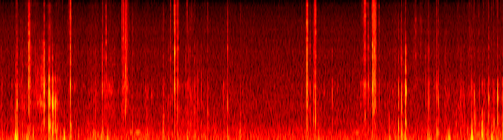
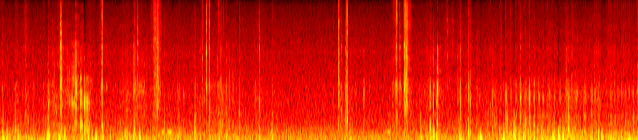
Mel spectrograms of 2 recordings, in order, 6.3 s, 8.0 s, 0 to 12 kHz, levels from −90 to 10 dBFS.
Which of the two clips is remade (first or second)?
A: first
